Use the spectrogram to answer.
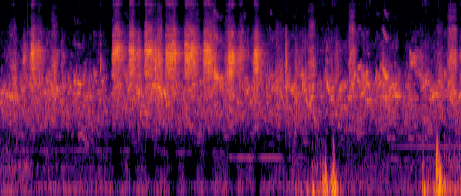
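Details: Budgerigars fill the air with dense, rapid, high chirping and warbling chatter.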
